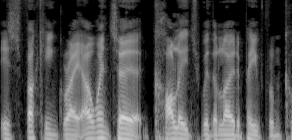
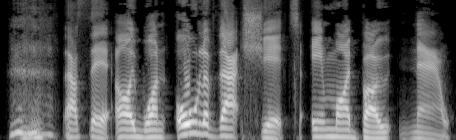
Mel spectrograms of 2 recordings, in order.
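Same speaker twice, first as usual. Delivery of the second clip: raised pitch, loud and drawn out; greedy colonialist; 6 semitones higher, 5 dB louder, slower than usual. Pretend. Mock colonialist demanding all of it for the boat, loud and greedy.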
